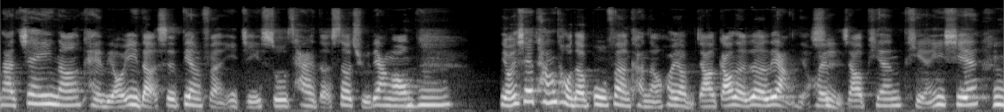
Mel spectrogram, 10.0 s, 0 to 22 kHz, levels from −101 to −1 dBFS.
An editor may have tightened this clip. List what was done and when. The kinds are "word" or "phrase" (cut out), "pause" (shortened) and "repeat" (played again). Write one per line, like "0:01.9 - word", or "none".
none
